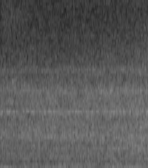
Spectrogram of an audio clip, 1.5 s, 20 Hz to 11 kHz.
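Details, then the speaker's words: S10 Blazer after repairing a starter motor that was grinding during cranking: engine started well and idles with a steady, even low rumble, no knocks, misses or grinding; normal idle. "motor funcionando de forma agradável"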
